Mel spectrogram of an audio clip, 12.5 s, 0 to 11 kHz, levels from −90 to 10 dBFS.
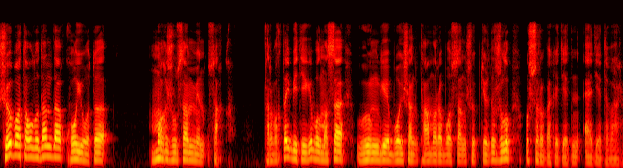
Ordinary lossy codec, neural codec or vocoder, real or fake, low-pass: none; none; real; 7.2 kHz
